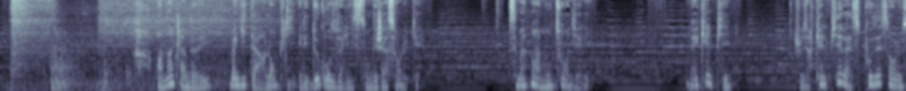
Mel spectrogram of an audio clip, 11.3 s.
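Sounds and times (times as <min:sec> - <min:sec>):
train door opening with pneumatic hiss: 0:00.0 - 0:03.0
speech: 0:02.0 - 0:05.4, 0:06.4 - 0:07.5, 0:08.6 - 0:09.3, 0:10.0 - 0:11.3.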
